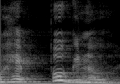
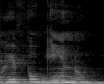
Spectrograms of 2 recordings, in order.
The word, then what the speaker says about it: repugno: vai ser tônica porque quando você fala repugnar a sílaba tônica é na mas na hora de você conjugar aí você vai falar eu e vamos ver se você sabe eu repugno eu repugno não é eu repuguino e eu tenho ouvido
